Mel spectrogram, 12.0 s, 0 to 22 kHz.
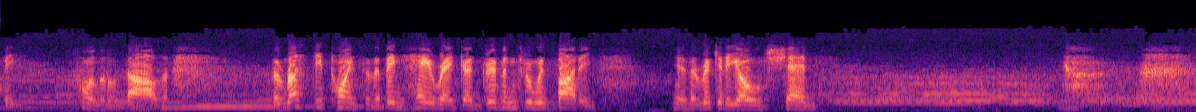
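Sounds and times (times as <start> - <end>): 
speech: 0.0 - 2.0, 2.7 - 6.1, 6.7 - 8.3
train whistle blowing: 0.0 - 3.9, 8.2 - 11.9.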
